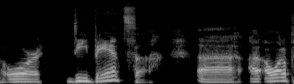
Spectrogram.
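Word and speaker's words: Dybantsa: Debonsa. Just forget the T. Silent. Debons.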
